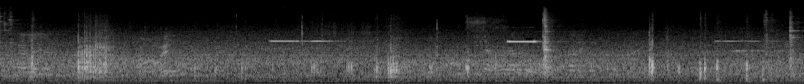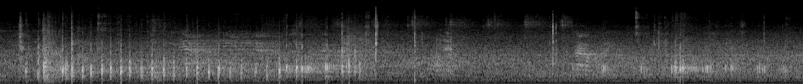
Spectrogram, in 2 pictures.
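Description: Busy station hall with indistinct voices and clatter, and a few short high beeps from the turnstile fare readers.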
